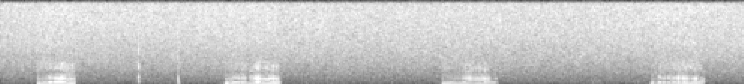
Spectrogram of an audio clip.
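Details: Domestic cat, female, asleep on an old newspaper with her head resting on an arm, snoring indoors: four harmonic, wavering snores about every three seconds, each lasting about half a second, in a quiet room.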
